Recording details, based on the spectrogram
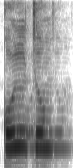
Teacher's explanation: قاف کو موٹا کر کے پڑھیے، قاف موٹا حرف ہے، اس کو پر پڑھا جائے گا۔ میم ساکن کے بعد یا کا حرف ہے، یہاں پر کسی طرح کا غنہ نہیں کرنا۔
